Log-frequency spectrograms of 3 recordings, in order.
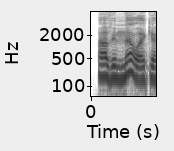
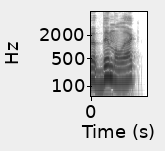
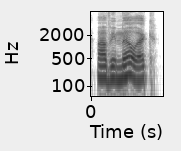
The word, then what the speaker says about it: Avimelech: And with Avimelech, and there's the Greek pronunciation instead of Abimelech, Avimelech, the king of Gerar, leaning over through the window, he beheld Isaac playing with Rebekah, his wife.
